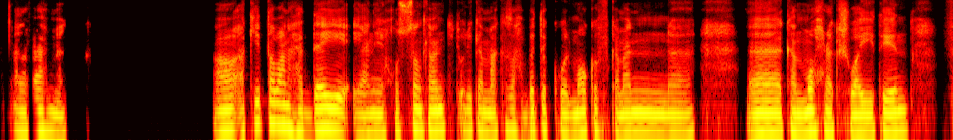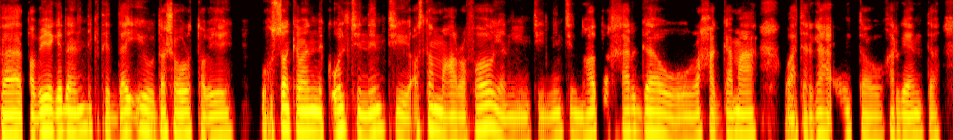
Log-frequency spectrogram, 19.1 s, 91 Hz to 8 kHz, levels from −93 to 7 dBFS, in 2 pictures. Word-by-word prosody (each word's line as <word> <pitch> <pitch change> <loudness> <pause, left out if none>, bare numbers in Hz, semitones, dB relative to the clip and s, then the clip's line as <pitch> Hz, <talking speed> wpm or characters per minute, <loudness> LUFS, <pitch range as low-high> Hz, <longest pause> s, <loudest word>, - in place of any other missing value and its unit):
أنا 110 -1 -1
فاهمِك. 115 -3 -2 1.5
آه 120 0 +1
أكيد 155 +6 -3
طبعًا 145 -3 +2
هاتضايق، 120 +2 +3
يعني 105 0 -2
خصوصًا 115 +3 0
كمان 120 0 +2
أنتِ 120 - -2
بتقولي 120 -3 -6
كان 115 -3 -2
معاكِ 105 +1 -2
صحبتِك 115 0 -4
والموقِف 110 +4 -1
كمان 105 0 0 0.8
آآ 110 0 +4
كان 105 0 0
مُحرِج 115 +1 +2
شويّتين، 110 +2 +2 0.3
فطبيعي 105 +3 +3
جدًا 115 0 +3
إنّك 125 +2 0
تتضايقي، 115 +3 0
وده 110 -2 +1
شعور 110 -1 +3
طبيعي، 105 0 -1 0.3
وخصوصًا 135 -1 +4
كمان 120 -1 +4
إنِّك 115 0 +3
قلتِ 125 -2 +1
إن 100 -1 +1
أنتِ 125 +1 0
أصلًا 115 +6 0
معرّفاه، 115 +6 +1
يعني 95 -4 -3
أنتِ 95 +1 -8
إن 100 0 -6
أنتِ 110 +1 -4
النهارده 110 +2 -1
خارجة 115 -1 0
وراحه 100 +3 -2
الجامعة 105 +2 0 0.3
وهترجَعي 105 +2 -2
إمتى 110 -1 -5
وخارجة 100 +2 -2
إمتى، 100 -1 -4
110 Hz, 150 wpm, -24 LUFS, 105-120 Hz, 1.5 s, آآ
